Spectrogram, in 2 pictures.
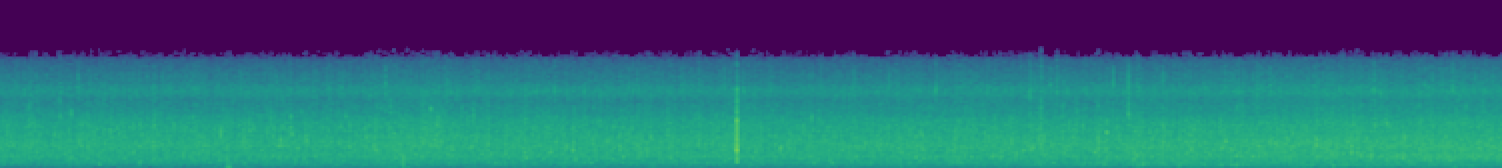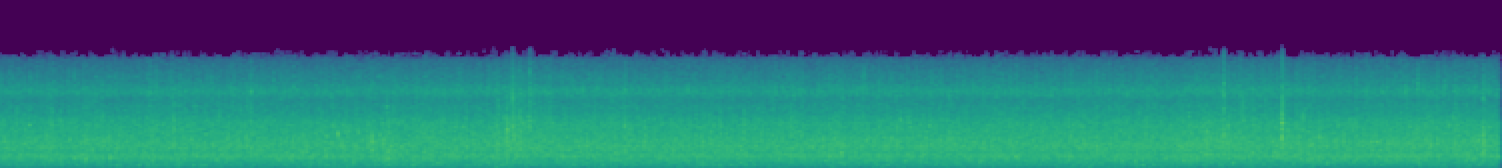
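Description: Drainage-ditch water rushing steadily through a culvert as a beaver-dam clog starts to break loose, the flow growing slightly louder over the stretch. A few sharp ticks stand out, the loudest about seven seconds in.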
